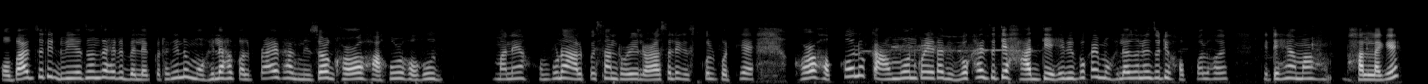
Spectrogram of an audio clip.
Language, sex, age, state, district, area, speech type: Assamese, female, 45-60, Assam, Dibrugarh, rural, spontaneous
